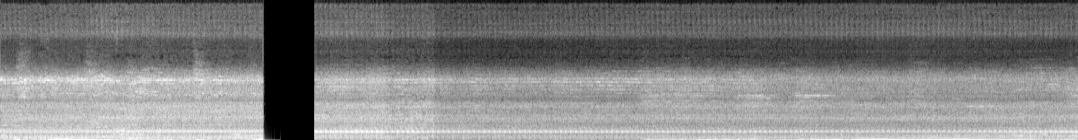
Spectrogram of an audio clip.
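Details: Hyundai (Starex) with the steering wheel being turned: a steady mid-pitched hum with a low drone underneath, the power steering humming when turning.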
